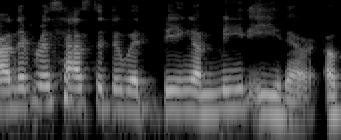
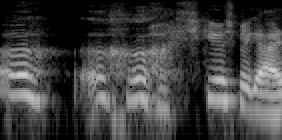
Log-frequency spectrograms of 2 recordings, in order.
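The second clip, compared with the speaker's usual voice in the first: said through a high, drawn-out yawn; 5 semitones higher than usual. Talking to his audience at almost three, the speaker is yawning. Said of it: "Sorry for yawning".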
